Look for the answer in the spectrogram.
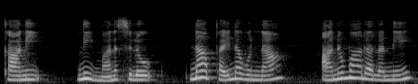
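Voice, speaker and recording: A woman's voice: on the high side, unhurried, darkish tone, close to an everyday voice. A woman reading the lines of an earnest, remorseful young husband in a retold serial scene.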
